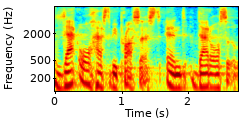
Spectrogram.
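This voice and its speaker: With an American accent, a man speaks at a medium pitch and with fairly even intonation. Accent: holds back his New Jersey. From New Jersey. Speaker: panelist, AV technology expert. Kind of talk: panel discussion.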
